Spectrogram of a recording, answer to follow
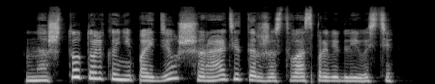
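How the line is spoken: Muttering under breath. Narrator (Russian): пробормотала она себе под нос

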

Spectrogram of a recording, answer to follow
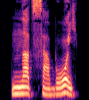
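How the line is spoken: Growling man. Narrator (Russian): прорычал мужчина

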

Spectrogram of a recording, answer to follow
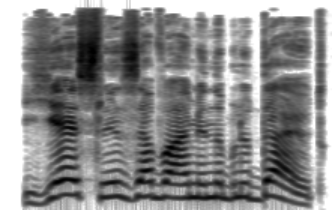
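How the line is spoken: Shouting through megaphone. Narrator (Russian): кричала в мегафон

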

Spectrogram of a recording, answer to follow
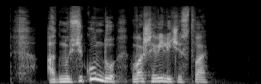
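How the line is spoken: Hurried speech. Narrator (Russian): Торопливо проговорили

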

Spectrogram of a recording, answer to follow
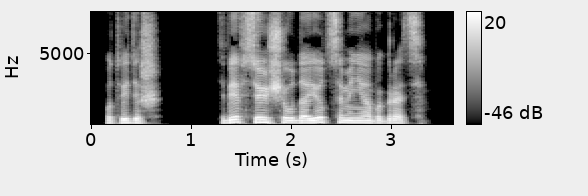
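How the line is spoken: Displeased grumble. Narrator (Russian): проворчал генерал, явно недовольный проигрышем

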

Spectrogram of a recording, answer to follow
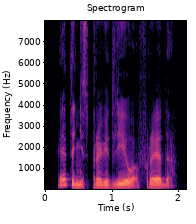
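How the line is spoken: Calm remark. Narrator (Russian): спокойно заметил Маттиас

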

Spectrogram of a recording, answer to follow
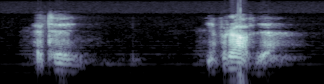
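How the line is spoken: Stammering, very quiet mumble. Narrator (Russian): пробормотал, запинаясь, и очень тихо

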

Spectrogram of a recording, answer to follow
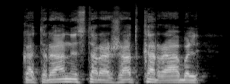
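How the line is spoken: Muttered. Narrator (Russian): пробормотал крючок

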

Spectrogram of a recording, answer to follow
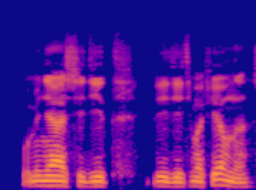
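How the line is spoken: Plain. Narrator (Russian): сказала она

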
